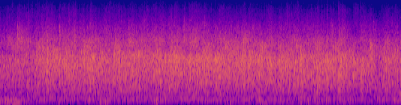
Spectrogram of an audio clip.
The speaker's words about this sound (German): Wer ist von der Hauptjury da? Und gerne Applaus auch natürlich für die Hauptjury, ja.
